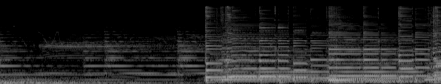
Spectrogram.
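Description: Church bells ringing and fading away. About halfway through, a plucked-string theme tune starts abruptly.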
